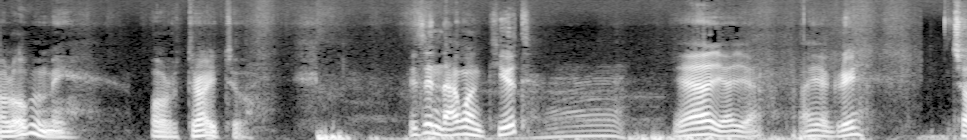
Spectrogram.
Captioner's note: cow mooing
